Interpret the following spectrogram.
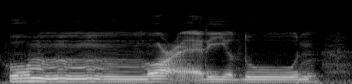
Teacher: Hum di bagian humnya ini suaranya itu kita tahan ya, kita panjangkan sejenak sepanjang 2 harokat, kita gunnahkan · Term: idgham mimi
